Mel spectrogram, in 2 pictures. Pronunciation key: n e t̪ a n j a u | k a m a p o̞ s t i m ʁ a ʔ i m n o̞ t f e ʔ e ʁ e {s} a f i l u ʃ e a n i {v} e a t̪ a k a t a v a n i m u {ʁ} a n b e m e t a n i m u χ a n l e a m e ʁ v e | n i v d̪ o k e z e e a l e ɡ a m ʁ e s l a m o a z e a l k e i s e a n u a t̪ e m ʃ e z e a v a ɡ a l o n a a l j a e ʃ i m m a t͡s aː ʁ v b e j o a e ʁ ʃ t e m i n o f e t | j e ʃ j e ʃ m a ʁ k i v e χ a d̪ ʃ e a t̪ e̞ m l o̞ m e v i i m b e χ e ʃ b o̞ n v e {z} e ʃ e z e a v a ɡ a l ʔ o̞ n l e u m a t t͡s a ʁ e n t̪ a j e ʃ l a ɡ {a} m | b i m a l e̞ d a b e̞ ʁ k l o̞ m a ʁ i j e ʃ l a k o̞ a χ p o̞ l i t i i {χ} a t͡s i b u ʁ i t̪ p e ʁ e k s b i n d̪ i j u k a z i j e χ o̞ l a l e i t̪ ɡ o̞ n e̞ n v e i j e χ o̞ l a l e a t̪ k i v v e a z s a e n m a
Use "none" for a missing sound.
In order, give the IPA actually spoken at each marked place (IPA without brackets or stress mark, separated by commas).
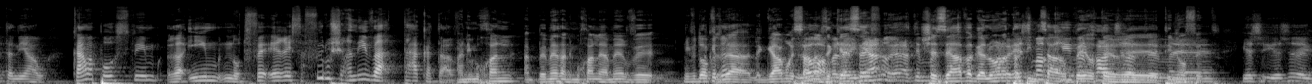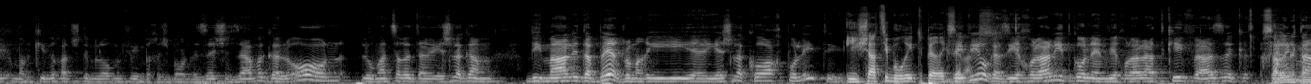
s, v, χ, z, a, ʃ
